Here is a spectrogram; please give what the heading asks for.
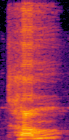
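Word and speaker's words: thumb: এখানে বি এর উচ্চারণটা বম হবে না। বম, খম, থাম, থামনেইল, থামনেইল।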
